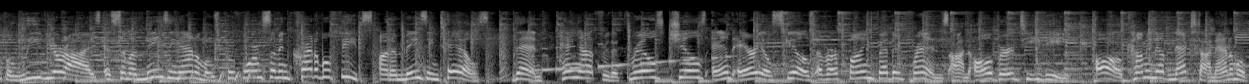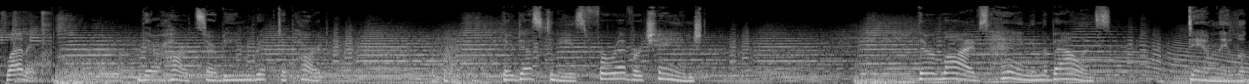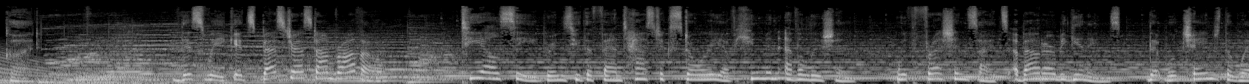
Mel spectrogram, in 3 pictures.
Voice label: women promos; Raspy, conversational, sexy, professional, and authoritative.

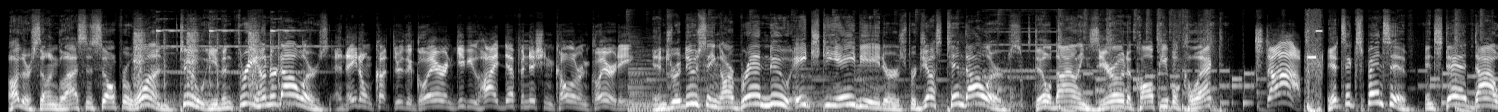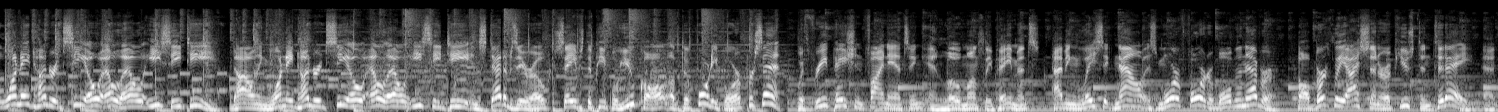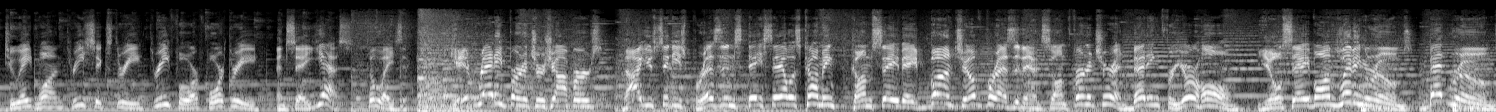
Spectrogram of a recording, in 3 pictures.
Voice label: men direct response; Just a typical everyday guy next door. Husband. Dad. Friendly neighbor.; Dealer; Training

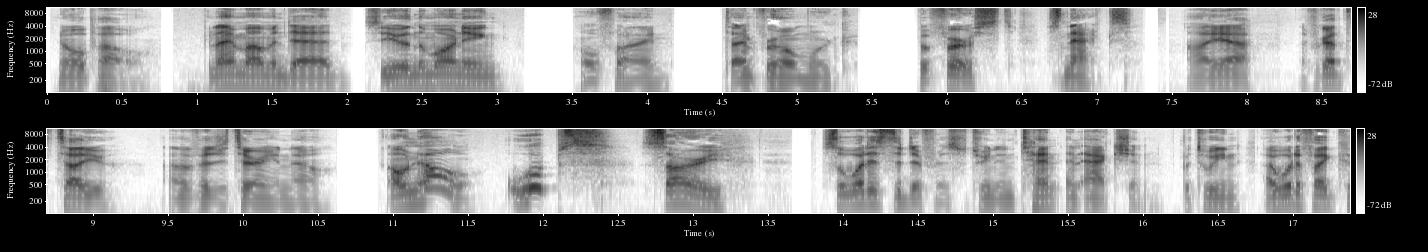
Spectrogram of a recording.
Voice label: kids commercial; Authentic, laid-back teen with a conversational read.

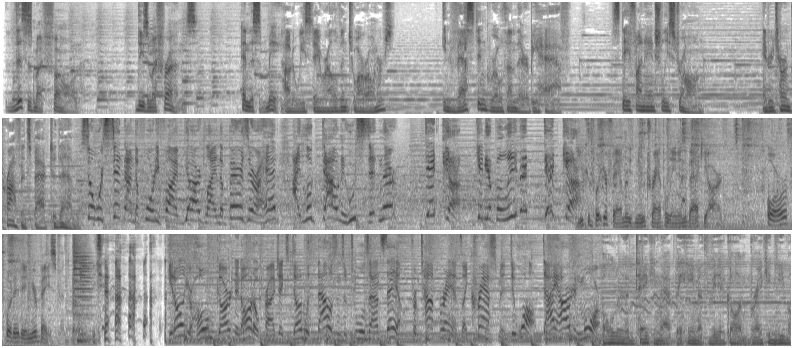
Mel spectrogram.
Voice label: men commercial

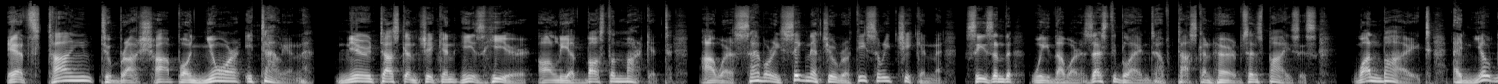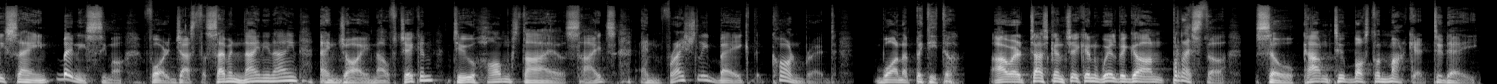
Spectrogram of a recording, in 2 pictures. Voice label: italian accented english; Classic and traditional Italian announcer.

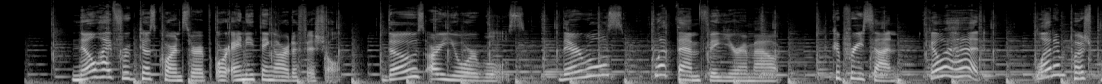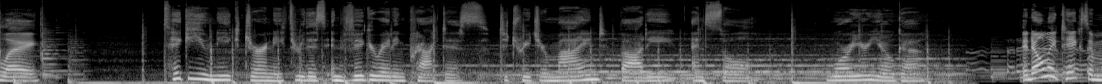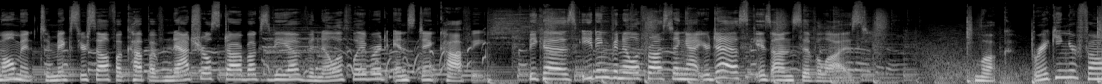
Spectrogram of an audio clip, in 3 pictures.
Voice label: women commercial; Bright, contemporary, fresh, sassy, casual, and confident.

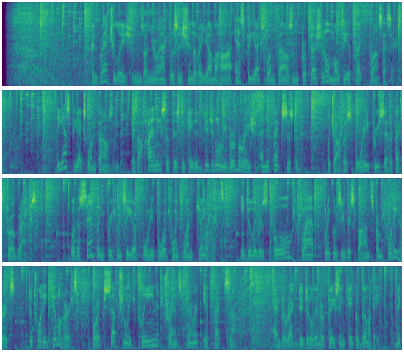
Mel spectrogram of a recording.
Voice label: men narration; Smooth, rich, deep ... with a hint of an edge.

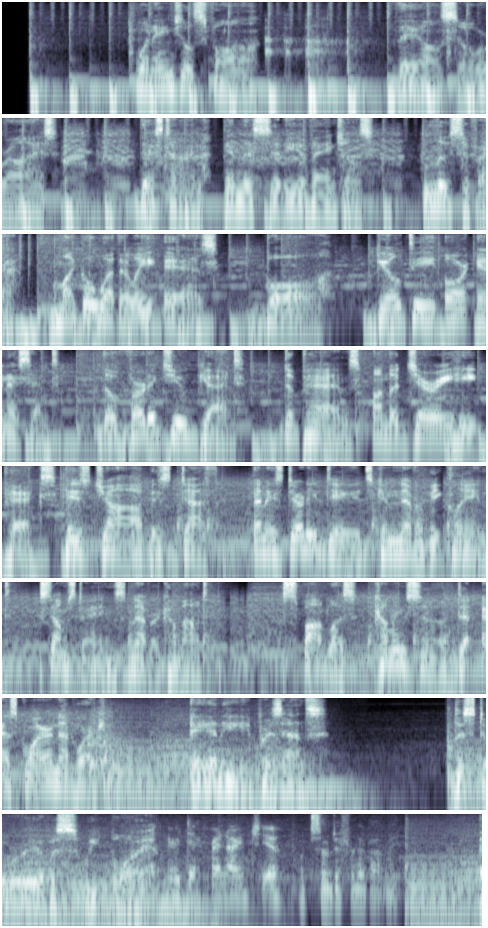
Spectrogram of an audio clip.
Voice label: men promos; Distinctive and versatile, smooth to edgy.

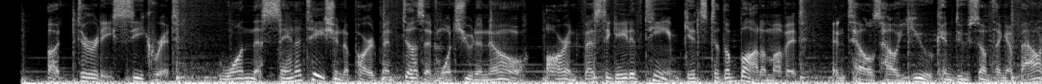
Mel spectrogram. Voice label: men tv affiliate; Young. Real. Conversational. Guy next door. Down to earth. Non-announcery. Not 'selly'.

